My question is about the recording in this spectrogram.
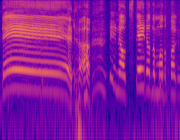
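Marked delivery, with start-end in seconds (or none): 0.0-1.8 high, loud, long-held cry; drawn-out kill shout. Real, not acted. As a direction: stretch the word out in a raised victory yell. Gamer celebrating a kill while playing.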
